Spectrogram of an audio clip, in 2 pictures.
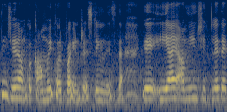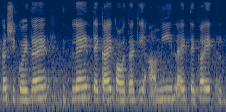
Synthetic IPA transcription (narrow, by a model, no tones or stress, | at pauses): t̪ed͡ʑeɾamkakamojkɔɾpakiɳʈɾesʈĩŋɡnist̪akɦiajamid͡ʑit̪lẽt̪ɛkaɕikojt̪ae | t̪it̪lajt̪ɛkajkaʋt̪akiʔa̰milajk̚t̪ɛkaek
